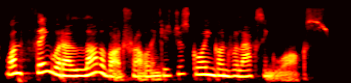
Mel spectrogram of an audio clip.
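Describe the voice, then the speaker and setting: A woman's fairly high voice in an Estonian accent, at a moderate pace with ordinary pitch variation. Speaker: podcast listener. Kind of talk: voice message.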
